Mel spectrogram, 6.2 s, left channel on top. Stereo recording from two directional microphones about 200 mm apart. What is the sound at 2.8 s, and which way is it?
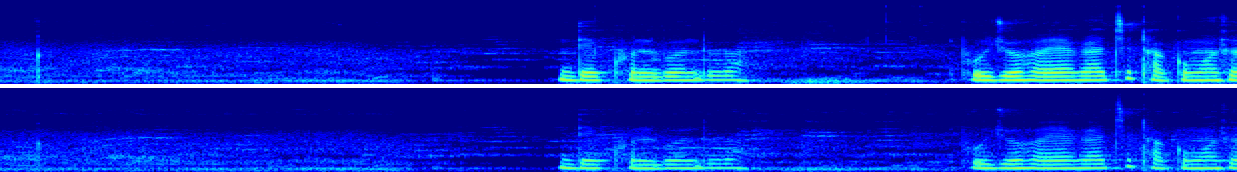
Speech, 25° left (ahead or behind).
